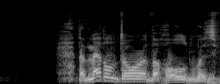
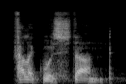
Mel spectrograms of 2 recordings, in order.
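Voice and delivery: usual speaking voice

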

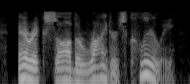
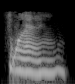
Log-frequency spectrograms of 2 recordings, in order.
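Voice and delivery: high, loud twanging noise; arrow twang; 9 semitones higher, 5 dB louder than usual. A narrator's reading. Narrator as an arrow flies past, loud high twang. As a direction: voice a sharp "thwang".

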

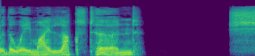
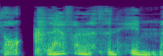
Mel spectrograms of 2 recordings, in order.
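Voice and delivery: soft urgent voice; 5 dB quieter than usual. A narrator's reading. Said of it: "soft, low, urgent voice".

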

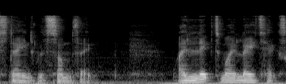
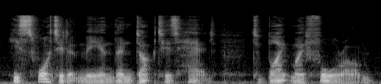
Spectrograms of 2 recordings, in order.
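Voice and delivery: usual speaking voice

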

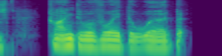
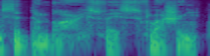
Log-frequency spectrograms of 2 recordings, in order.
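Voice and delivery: usual speaking voice

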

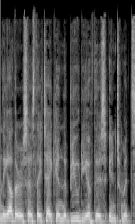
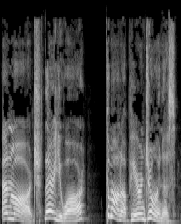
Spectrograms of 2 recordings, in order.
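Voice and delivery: calling out warmly; 6 semitones higher than usual. Acted. Ella calling Tucker and March up, glad. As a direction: call them up to the porch.

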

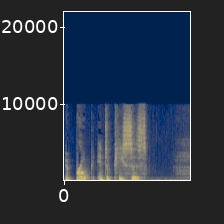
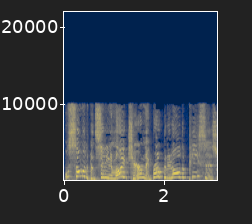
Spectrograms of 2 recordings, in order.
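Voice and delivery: much higher, upset little bear; crying Baby Bear; 13 semitones higher than usual. Acted. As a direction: wail it like a small cub. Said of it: "cried the Baby Bear".

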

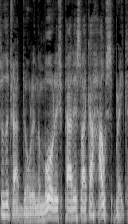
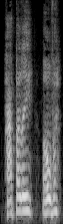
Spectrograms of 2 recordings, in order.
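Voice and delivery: high, louder, hopeful question; eager cry; 9 semitones higher, 5 dB louder than usual. A narrator's reading. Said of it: "cried Dot".

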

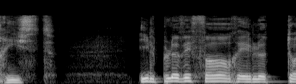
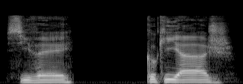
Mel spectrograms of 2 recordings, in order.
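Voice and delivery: doctor musing; 5 semitones lower, slower than usual. Acted. Doctor repeats prince's words lower.

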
